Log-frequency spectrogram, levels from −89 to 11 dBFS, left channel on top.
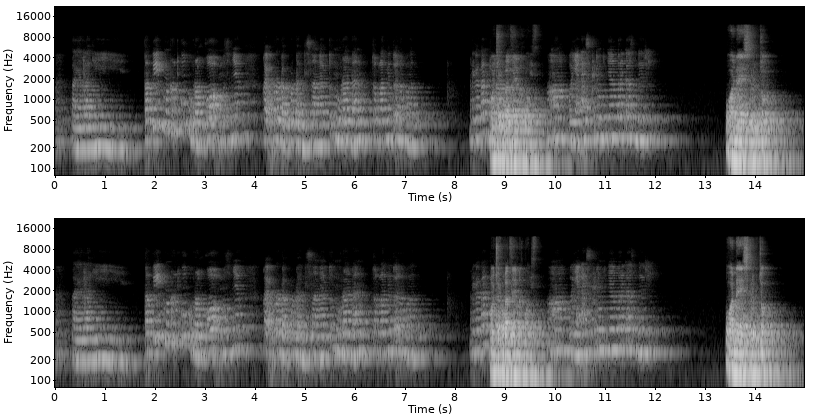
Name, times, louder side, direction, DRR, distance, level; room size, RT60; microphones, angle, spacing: voice 1, 0.3-1.4 1.8-3.7 4.2-7.2 8.3-9.5 9.8-11.9, left 1 dB, 85° left, -4 dB, 0.8 m, -28 dB
voice 2, 8.7-9.6 13.4-14.2, right 1 dB, 75° right, 1 dB, 0.5 m, -15 dB
2.4 x 2.3 x 2.8 m, 1.4 s
head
